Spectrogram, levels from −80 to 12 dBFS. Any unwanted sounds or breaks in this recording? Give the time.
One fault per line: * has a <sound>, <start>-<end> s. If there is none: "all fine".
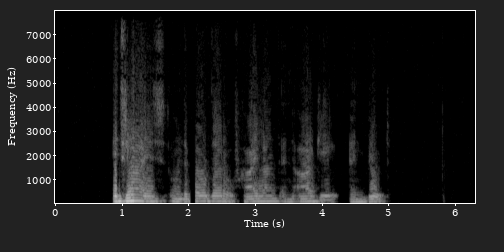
* has a dropout, 2.0-2.1 s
